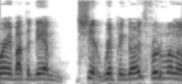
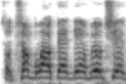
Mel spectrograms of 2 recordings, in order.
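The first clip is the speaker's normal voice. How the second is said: ordinary delivery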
